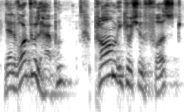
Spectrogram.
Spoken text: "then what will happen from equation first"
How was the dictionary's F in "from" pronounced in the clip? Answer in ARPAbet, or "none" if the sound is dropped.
P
